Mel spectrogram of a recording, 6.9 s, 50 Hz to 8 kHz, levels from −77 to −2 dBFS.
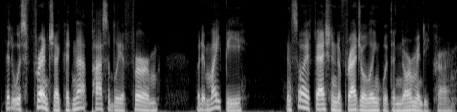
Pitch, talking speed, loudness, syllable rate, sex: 110 Hz, 210 wpm, -19 LUFS, 6.1 syllables/s, male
